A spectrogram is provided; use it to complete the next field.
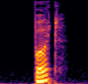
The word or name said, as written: bot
